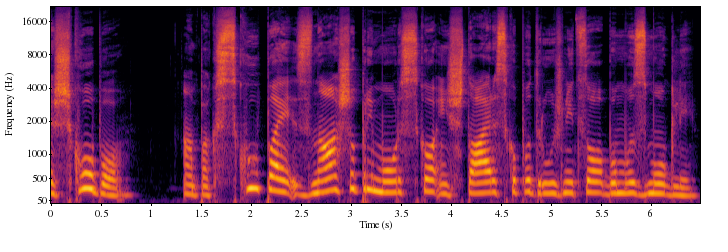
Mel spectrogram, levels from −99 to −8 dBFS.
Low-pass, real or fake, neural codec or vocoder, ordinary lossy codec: none; real; none; none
